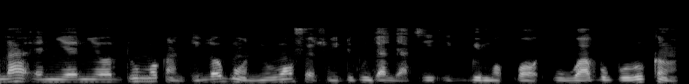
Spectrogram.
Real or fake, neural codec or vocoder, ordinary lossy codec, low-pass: real; none; MP3, 24 kbps; 5.4 kHz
